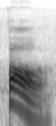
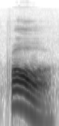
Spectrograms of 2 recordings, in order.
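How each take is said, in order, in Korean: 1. 이 단어는 f 소리로 시작해요. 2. 이 단어는 f 소리로 시작해요.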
